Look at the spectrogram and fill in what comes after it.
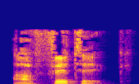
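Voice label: "ophitic", British English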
